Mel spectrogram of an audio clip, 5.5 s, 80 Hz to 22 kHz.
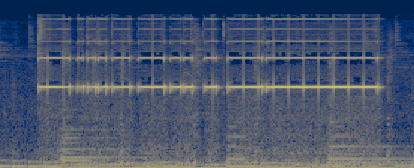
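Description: A steady high-pitched electronic beep from a Mustool MT8208 multimeter's continuity tester holds for about five seconds, loud and continuous, with faint low rumbling underneath.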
